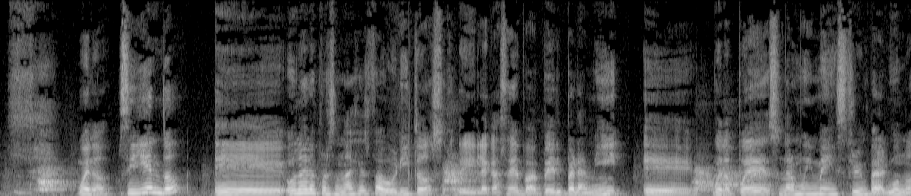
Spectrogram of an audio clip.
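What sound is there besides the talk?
dog barking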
